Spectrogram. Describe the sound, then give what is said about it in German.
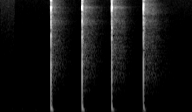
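Four sharp knocks on a window, evenly spaced in a quick steady rhythm, each a crisp bright tap that decays fast, with silence around them and no voices. “Die Augen gehen zu und Emil schläft fast ein denn auf einmal klopft es an das Fenster.”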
